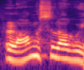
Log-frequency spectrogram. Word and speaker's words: Lens: LENS라고 돼 있죠? 저 랑스라고 읽는데 저 도시는 파리가 아니야.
